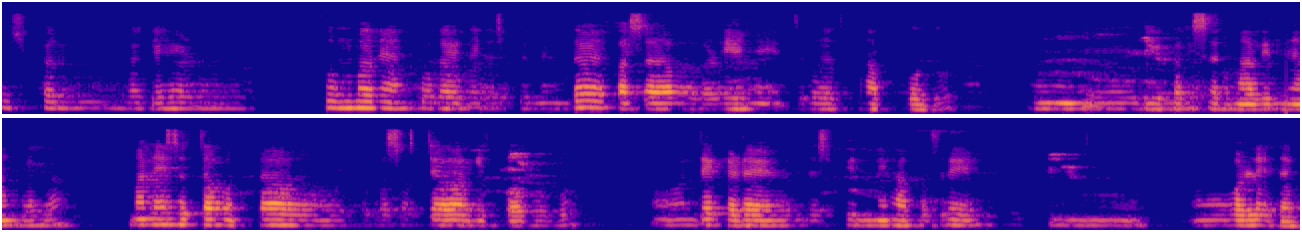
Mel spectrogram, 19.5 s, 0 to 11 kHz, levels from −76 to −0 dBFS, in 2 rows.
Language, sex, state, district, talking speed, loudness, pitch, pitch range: Kannada, female, Karnataka, Shimoga, 100 wpm, -27 LUFS, 160 Hz, 150-170 Hz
